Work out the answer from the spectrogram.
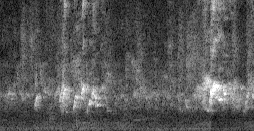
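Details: Red-whiskered bulbul of the natural song line, starting to add doubled phrases. Short bright chirpy warbles come in two bursts, with a steady low background hum.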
